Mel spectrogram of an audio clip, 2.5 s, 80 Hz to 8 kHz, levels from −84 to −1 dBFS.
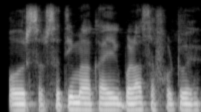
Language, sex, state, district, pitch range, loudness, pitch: Hindi, male, Bihar, Supaul, 115-125 Hz, -17 LUFS, 120 Hz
